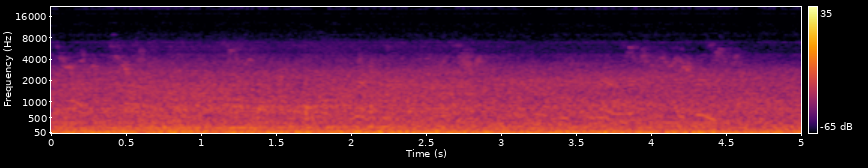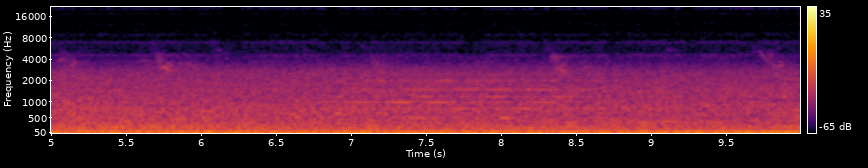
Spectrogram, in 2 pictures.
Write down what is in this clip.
engine of unclear size, person or small group talking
